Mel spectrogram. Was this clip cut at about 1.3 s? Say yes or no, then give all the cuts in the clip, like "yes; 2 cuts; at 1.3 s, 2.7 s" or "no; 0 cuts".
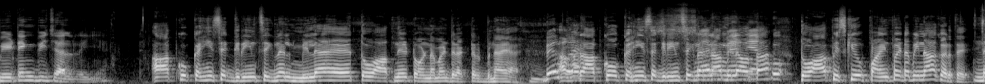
yes; 1 cut; at 1.3 s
